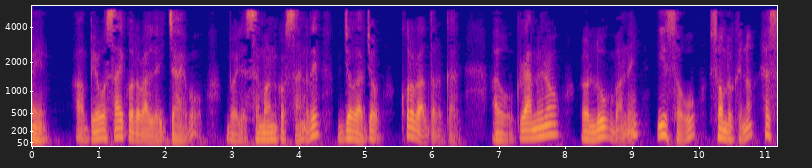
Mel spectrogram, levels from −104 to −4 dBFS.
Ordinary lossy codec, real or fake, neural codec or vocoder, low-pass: MP3, 24 kbps; fake; codec, 16 kHz in and 24 kHz out, 0.9 kbps, LongCat-Audio-Codec, four codebook decoder; 5.4 kHz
